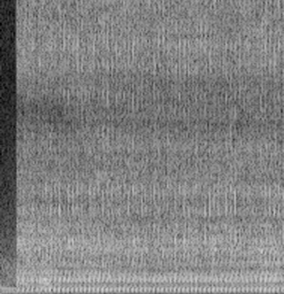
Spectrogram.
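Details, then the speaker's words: Ariens front-tine tiller after replacing a gummed-up, corroded carburetor with a leaking float: it fires right up, then holds a steady, even beat with no misses or surging; normal running. "I'm gonna fire it up and see what it does as you can see fire right up"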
